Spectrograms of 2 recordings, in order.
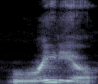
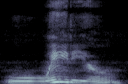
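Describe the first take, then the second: First: The word starts with a clear R sound. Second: The word starts with a W sound. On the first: An adult says it correctly. The speaker calls it right. "He would say radio" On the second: A child cannot say R yet. The speaker calls it wrong. "I would say wadio"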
